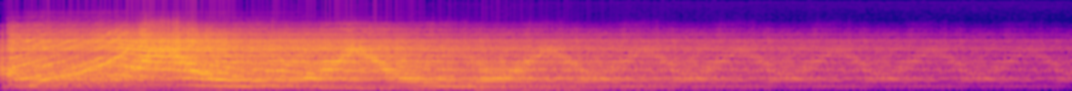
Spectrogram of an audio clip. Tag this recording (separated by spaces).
Ambient Drone Fx Guitar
